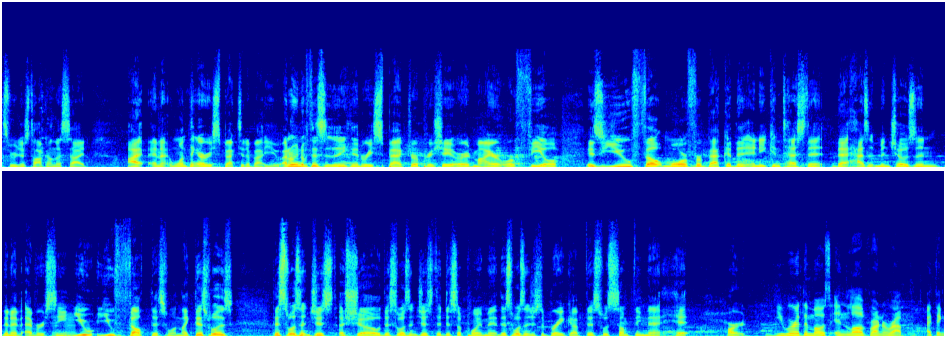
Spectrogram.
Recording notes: We’re live from the Planet Hollywood Hotel in Las Vegas!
